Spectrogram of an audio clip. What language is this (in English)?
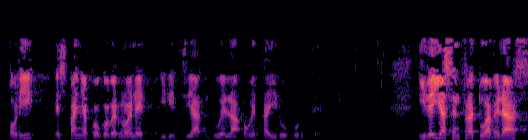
Basque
